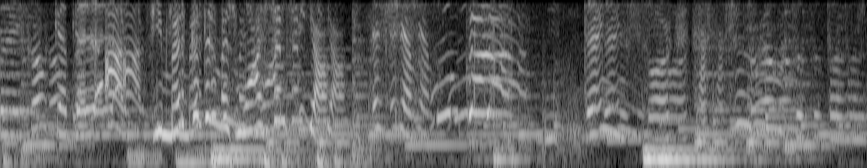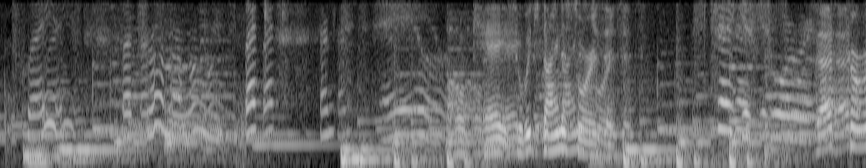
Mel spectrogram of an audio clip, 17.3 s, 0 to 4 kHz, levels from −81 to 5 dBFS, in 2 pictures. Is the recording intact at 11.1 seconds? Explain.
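No. From 11.03 to 11.12 s, about 90 ms of the sound is missing, replaced by a thin, steady hiss. This is sound dropped by the voice detector: the sender's detector most likely judged this stretch to be background and stopped transmitting, so the receiver filled the gap with comfort noise. On a waveform the envelope collapses to a flat, low band of noise for that span. On a spectrogram the detailed energy vanishes into an even, featureless wash before the sound resumes.

The moment is also affected by a doubled audio track that runs through the whole clip. A second full-band copy trails the original by around a fifth of a second and is a few decibels quieter. It is likely a second capture path or a misaligned edit. It sounds like a dry, distinct repeat with no room decay. On a waveform each onset is followed by a smaller duplicate at a fixed offset. On a spectrogram every event appears twice, with the second copy offset to the right.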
